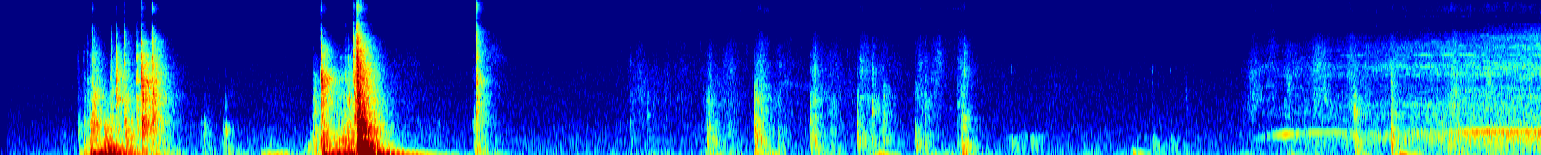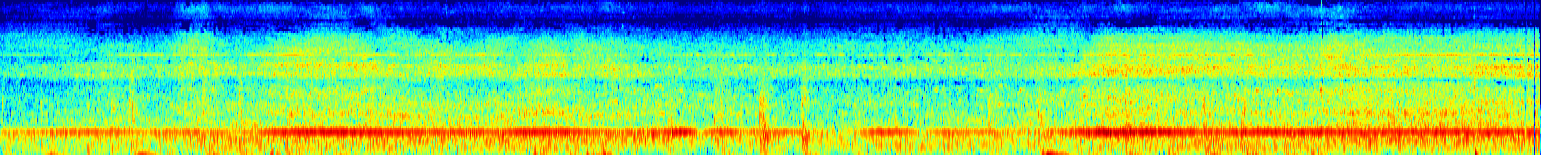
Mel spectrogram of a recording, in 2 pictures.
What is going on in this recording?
I opened the living room door and flipped the light switch. I walked to the vacuum, turned it on, and began cleaning the floor. While I was walking and vacuuming, my phone started ringing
